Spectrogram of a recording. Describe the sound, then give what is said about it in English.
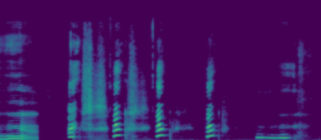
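A person dressed up as a puppy imitates a whimpering puppy with a string of short, high, tonal whines, about five quick yips in a row followed by a longer drawn-out whimper, fairly loud. “I can be a cute puppy too.”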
